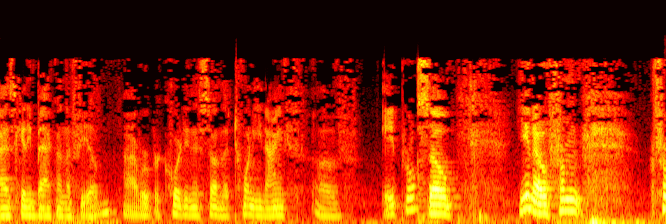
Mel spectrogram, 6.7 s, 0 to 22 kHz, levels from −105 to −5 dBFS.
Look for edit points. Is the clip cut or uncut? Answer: cut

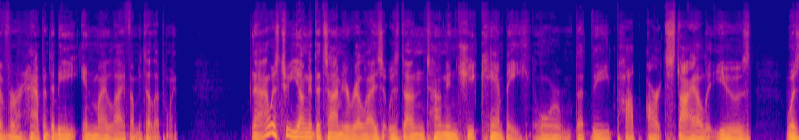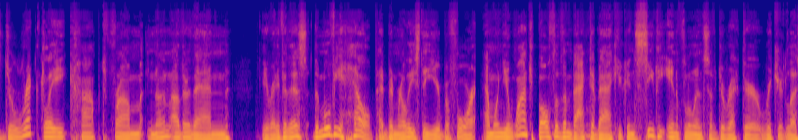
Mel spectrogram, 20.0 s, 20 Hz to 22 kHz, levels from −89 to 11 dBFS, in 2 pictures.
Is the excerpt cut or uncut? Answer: cut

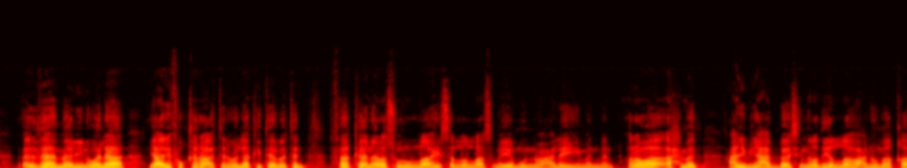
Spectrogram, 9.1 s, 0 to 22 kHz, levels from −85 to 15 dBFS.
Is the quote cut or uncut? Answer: cut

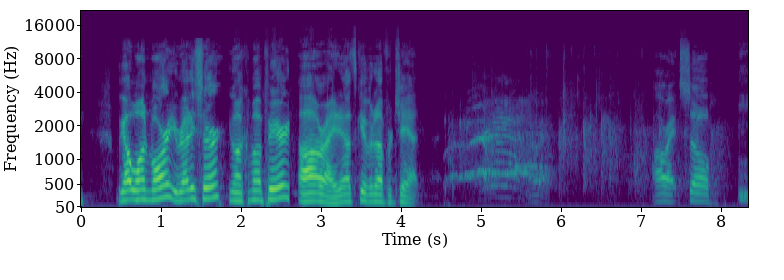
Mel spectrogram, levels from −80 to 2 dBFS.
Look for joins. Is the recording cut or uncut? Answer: cut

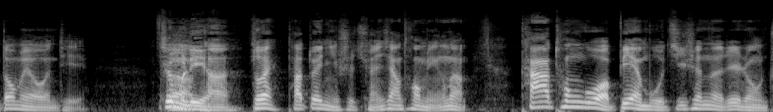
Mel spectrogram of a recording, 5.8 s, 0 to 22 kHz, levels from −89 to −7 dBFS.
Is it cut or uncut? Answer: uncut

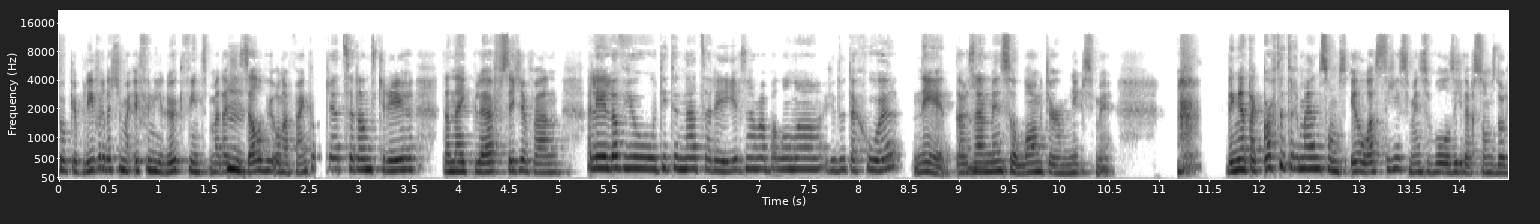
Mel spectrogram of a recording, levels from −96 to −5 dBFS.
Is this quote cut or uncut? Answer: uncut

